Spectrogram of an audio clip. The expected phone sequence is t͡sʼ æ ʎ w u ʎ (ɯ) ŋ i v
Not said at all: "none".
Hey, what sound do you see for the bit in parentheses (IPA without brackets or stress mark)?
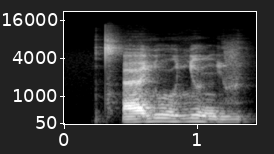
ɯ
